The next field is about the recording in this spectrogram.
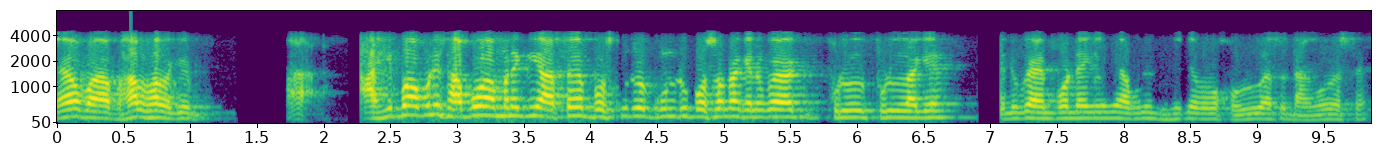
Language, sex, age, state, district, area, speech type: Assamese, male, 30-45, Assam, Nagaon, rural, conversation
